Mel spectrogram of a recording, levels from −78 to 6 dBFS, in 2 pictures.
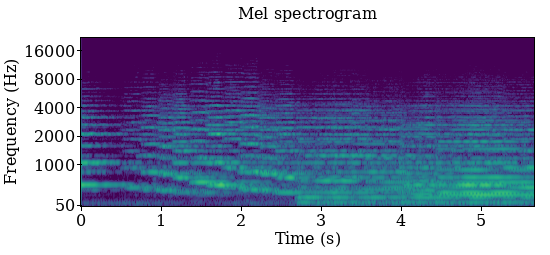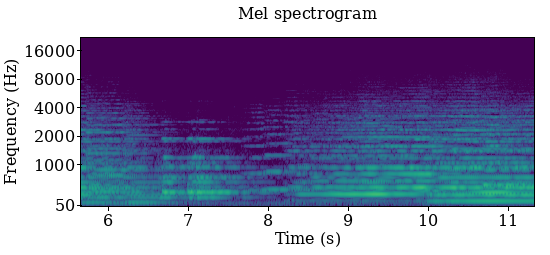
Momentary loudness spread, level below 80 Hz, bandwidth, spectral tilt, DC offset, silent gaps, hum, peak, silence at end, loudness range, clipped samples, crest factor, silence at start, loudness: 13 LU; -62 dBFS; 12.5 kHz; -6 dB/octave; under 0.1%; none; 50 Hz at -60 dBFS; -10 dBFS; 0 s; 5 LU; under 0.1%; 18 dB; 0 s; -27 LUFS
